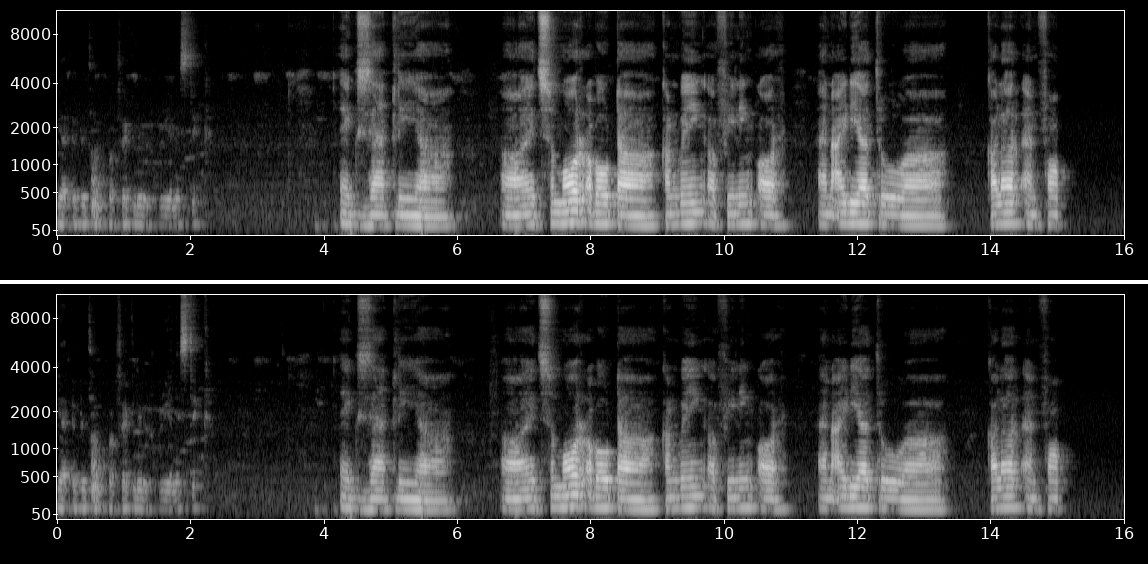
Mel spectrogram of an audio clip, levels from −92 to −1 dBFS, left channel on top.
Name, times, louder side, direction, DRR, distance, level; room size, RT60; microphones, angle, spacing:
voice 1, 0.0-2.3 9.2-9.3, equal, 25° right, 2.5 m, -42 dB
voice 2, 4.2-6.0 6.7-10.9 11.4-13.3 14.0-15.0, left 4 dB, 75° left, 1.3 m, -25 dB
11.0 x 10.0 x 8.3 m
head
